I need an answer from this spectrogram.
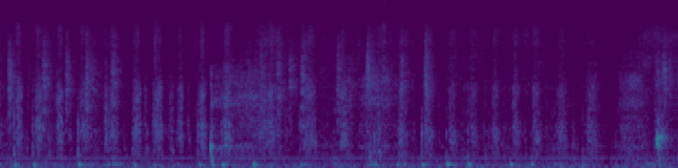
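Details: Dog enjoying being brushed, panting in quick rhythmic breaths with soft lapping and drinking sounds, a steady low hum, and a woman speaking Korean nearby.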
